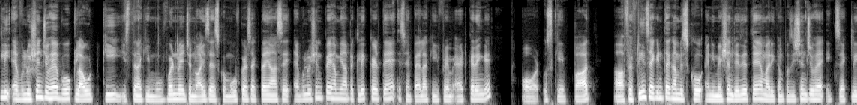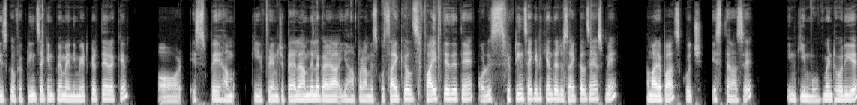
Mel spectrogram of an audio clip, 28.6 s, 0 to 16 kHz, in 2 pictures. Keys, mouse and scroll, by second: 0.1-2.3 drag, 2.7 ctrl+z, 6.4-9.2 drag, 12.5 =, 12.8 =, 13.3-17.0 drag, 19.4 click, 23.6 Home, 24.0 space.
